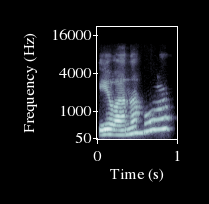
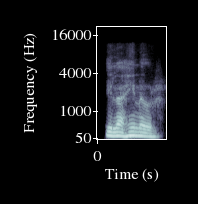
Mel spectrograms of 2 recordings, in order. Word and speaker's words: Ilahinur: Ilanahor? Ilahinur. Say that again. Ilahinur. Ilahinu. Yeah, Okay. Ilahi is divine, Nur is light in Okay. Turkish, Arabic.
